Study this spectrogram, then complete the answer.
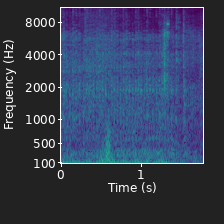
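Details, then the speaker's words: Yamaha XJ900S Diversion, long-stroke two-valve engine, after curing a misfire blamed on ethanol supermarket petrol: clean rev blip rising and settling smoothly, idle just on 1000 rpm, no stumbling or popping; engine healthy. "oh ah so there we are the tick over his nose over just just to bang on a thousand which is just where i like it and look at that purring like a kitten after three months i've got my bike back"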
